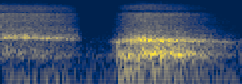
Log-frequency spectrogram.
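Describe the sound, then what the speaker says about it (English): One long, audible breath out, a short pause, then a breath in, close and airy with a slight wheeze, no talking. "if you breathe in and out, you're using your lungs"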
